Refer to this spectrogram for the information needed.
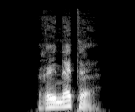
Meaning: reinette (group of apple cultivars)
- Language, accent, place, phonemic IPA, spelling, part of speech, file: German, Germany, Berlin, /ʁeˈnɛtə/, Renette, noun, De-Renette.ogg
